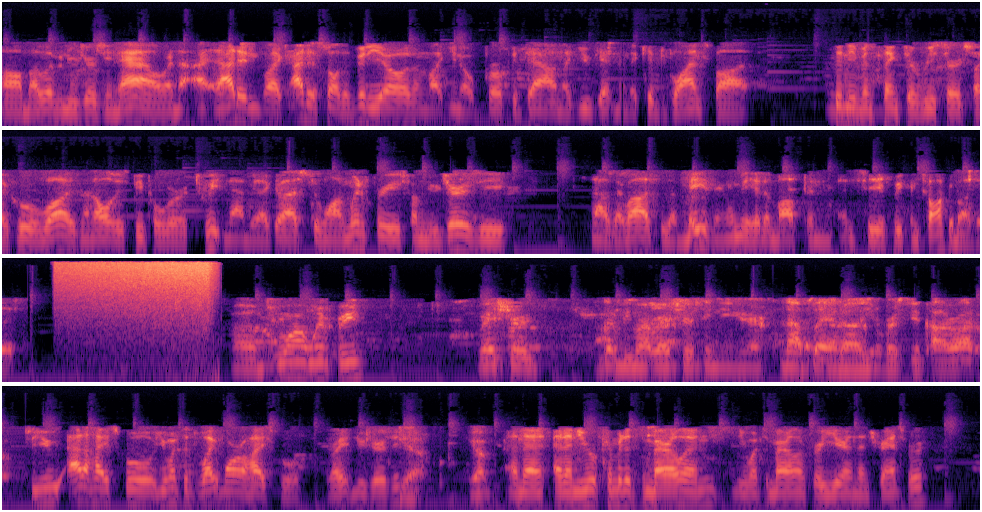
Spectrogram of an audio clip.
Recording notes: What you’re about to hear is the first phone conversation. I was on the go at the time and recorded it all from my cell phone. Excuse the audio!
